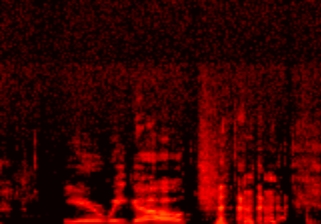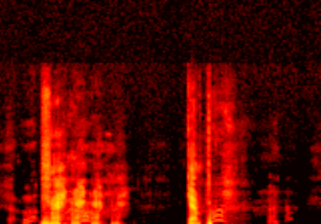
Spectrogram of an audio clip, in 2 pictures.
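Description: An elderly man calls out cheerfully, close by.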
